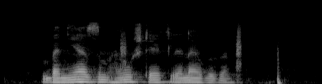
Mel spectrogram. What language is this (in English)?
Central Kurdish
